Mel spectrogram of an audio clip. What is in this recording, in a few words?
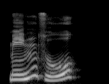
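"min2 zu2", Mandarin Chinese; HSK; HSK4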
